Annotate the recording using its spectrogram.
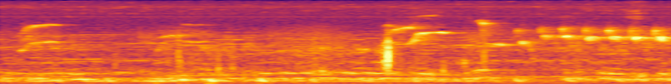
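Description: Pet canary giving faint, scattered chirps and short call notes, then breaking into a quick run of repeated twittering notes near the end.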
